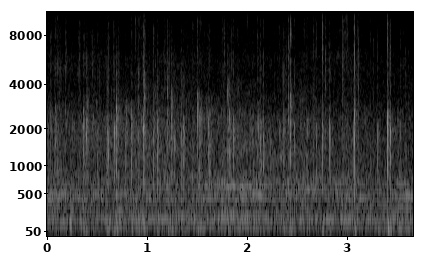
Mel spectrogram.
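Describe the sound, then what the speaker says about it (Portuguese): Audience applause at a business-model talk at Campus Party Brasil, a crowd clapping steadily and densely throughout, fairly soft and distant, with a few sharper claps standing out near the end. "uma salva de palmas para o Rafael Carvalho."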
